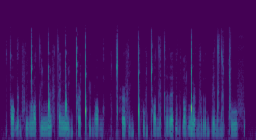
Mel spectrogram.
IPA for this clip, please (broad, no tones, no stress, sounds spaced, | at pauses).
t ɔ ɠ ə˞ ɡ f ə ɡ ŋ͡ǀ ɔ t i ŋ͡ǃ ɪ f t ɛ ŋ͡ǃ i ɡ ǀ ə˞ ǃʰ y b ɔ ɡ | ǀʰ ə˞ f ɾ i ɡ ǃʰ u ɡ ǀ ɔ d ɛ t r ə ɗ u ɡ ɗ ɔ ŋ͡ǃ ə˞ ɡ r u ɡ p ɪ d ɪ d u ǀ u f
